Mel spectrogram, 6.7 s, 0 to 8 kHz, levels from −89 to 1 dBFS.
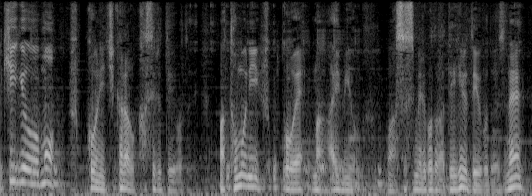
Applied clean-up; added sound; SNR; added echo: neural separator model SepFormer DNS4.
